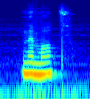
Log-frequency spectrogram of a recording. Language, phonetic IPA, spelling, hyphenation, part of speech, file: Czech, [ˈnɛmot͡s], nemoc, ne‧moc, noun, Cs-nemoc.ogg
- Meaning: illness, disease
